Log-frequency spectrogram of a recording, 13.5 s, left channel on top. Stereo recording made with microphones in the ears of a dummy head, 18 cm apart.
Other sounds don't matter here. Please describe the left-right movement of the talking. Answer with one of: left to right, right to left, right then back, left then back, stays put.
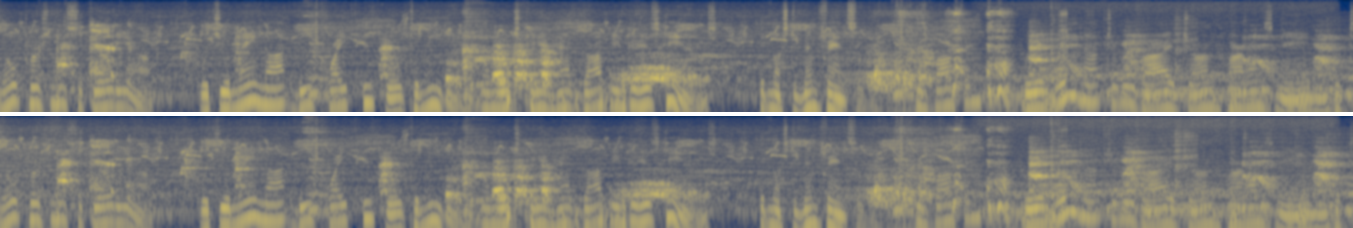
stays put.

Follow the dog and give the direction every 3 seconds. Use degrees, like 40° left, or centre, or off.
50° right, centre, 40° left, 20° right, 40° right.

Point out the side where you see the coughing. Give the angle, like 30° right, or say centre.
30° left.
